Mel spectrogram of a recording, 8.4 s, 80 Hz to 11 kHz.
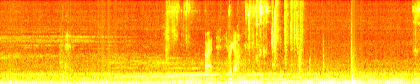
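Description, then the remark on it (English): Potion dice for a healing potion in a tabletop game rattle and clatter in a quick burst of sharp clicks against a hard surface, landing on a 4 and a 3, followed by one more crisp knock, over a steady low hum. “Oh, fuck yeah, I get to roll my potion dice.”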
